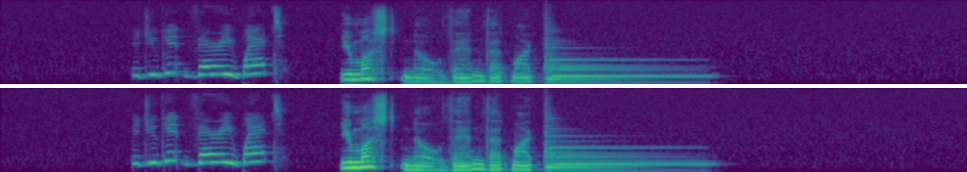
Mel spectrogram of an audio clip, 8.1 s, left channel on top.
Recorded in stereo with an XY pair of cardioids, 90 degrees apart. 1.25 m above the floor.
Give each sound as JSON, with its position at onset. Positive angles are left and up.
{"t": 1.1, "sound": "a woman speaking", "azimuth_deg": -55, "distance_m": 1.2}
{"t": 2.8, "sound": "a man speaking", "azimuth_deg": -45, "distance_m": 0.5}
{"t": 4.5, "sound": "a guitar", "azimuth_deg": -35, "distance_m": 2.5}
